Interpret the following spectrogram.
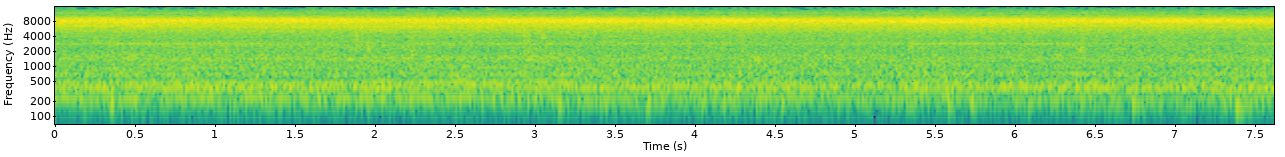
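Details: Japanese honey bees fan continuously in the heat; a steady whirring hum of many wings, low and textured, joined by an unchanging thin high hiss throughout.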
